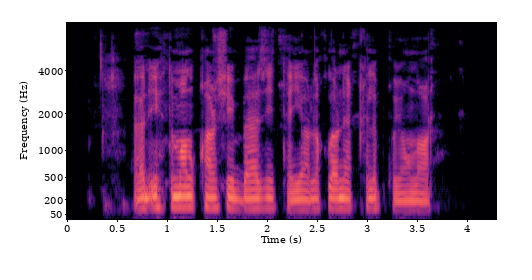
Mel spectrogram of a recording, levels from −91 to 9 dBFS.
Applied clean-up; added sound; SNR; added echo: none; none; none; none.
